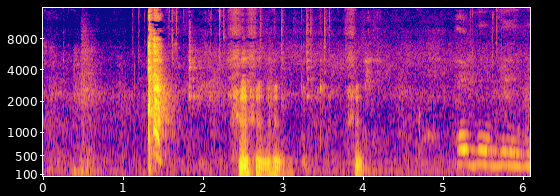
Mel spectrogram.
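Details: Sneeze in a basket: a single sharp, explosive sneeze burst, then brief voices ("Bless you") and household clatter in a small room.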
